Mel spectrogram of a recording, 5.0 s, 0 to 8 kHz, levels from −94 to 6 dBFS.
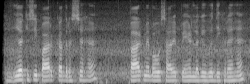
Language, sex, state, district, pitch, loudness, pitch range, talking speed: Hindi, male, Uttar Pradesh, Lucknow, 145 Hz, -17 LUFS, 140-155 Hz, 190 wpm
